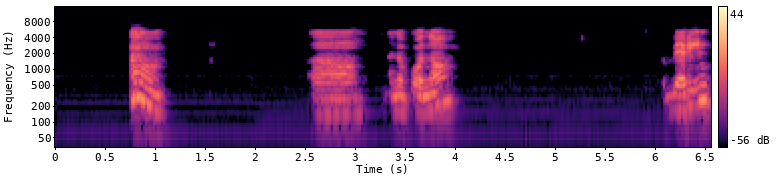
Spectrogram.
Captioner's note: clears throat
